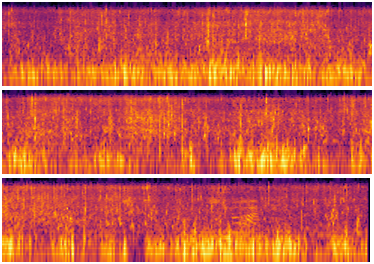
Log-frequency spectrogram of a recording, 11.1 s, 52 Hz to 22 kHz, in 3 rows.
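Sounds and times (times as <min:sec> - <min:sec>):
kayak: 0:00.0 - 0:11.0.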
